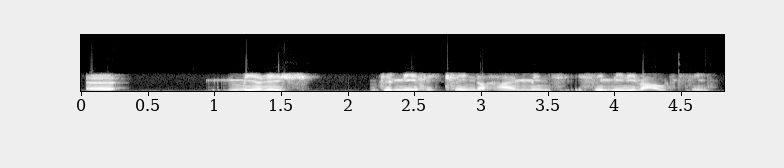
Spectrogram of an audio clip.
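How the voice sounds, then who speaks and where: A man calling in over the phone, telling his story in a halting, plain way. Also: fairly high pitch. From Switzerland. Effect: heard over the phone. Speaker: caller. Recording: tinny phone line.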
